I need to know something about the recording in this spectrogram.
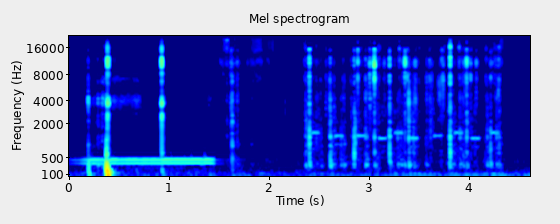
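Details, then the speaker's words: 1990 AT&T Trimline 210 thrift-store phone on its initial checkout, through a PBX line: dial tone, then short, clean two-note beeps, one per key press; all buttons working, normal DTMF keypad tones. "All the buttons seem to be working good."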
